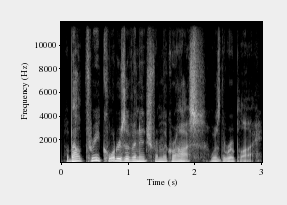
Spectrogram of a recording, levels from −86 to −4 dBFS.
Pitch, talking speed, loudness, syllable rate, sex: 140 Hz, 240 wpm, -18 LUFS, 5.6 syllables/s, male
